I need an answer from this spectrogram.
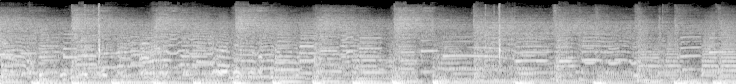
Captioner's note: guests laughing; camera shutter clicking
